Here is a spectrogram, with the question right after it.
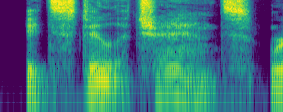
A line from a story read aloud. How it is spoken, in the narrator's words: Roman said quietly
